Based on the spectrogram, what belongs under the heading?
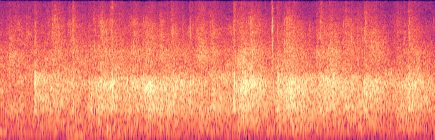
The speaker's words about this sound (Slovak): Môžeme dať potlesk pánovi, halelúja.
